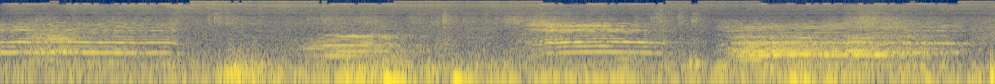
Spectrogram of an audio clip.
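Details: Suffolk lambs in a barn, groups mixed together after escaping through an open gate; a series of wavering harmonic bleats, one after another, from several lambs over a noisy barn background with soft thumps.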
